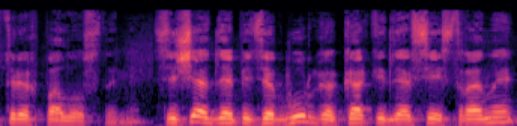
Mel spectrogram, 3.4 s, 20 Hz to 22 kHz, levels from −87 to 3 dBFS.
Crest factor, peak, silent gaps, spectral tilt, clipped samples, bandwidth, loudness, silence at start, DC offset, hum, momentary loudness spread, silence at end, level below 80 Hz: 16 dB; -6 dBFS; none; -4 dB/octave; under 0.1%; 15.5 kHz; -21 LUFS; 0.05 s; under 0.1%; none; 10 LU; 0 s; -56 dBFS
